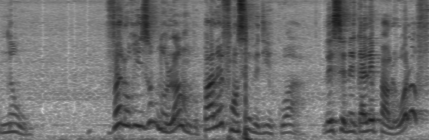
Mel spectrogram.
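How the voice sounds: A woman speaks at a moderate pace. Her fairly high pitch moves in big swings.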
